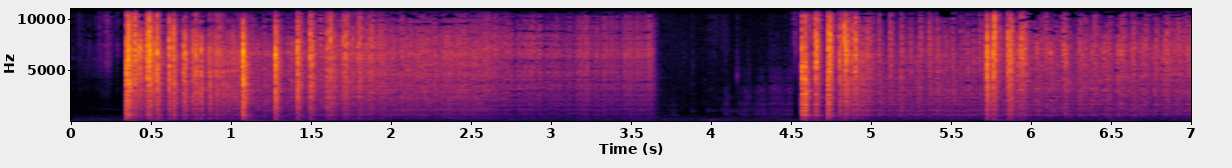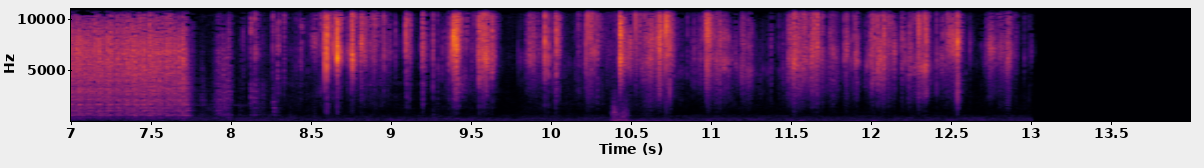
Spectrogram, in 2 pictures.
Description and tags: Este arquivo reproduz o som de diversas moedas caindo em uma superfície plana e o som de moedas sendo balançadas em uma mão fechada.
Microfone Condensador AKG C414
Gravado para a disciplina de Captação e Edição de Áudio do curso Rádio, TV e Internet, Universidade Anhembi Morumbi. São Paulo-SP. Brasil.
